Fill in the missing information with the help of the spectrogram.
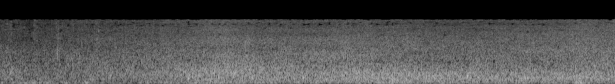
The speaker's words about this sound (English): As you may be able to hear, there are some waves in the background. And that's the current status, is listening to these waves.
